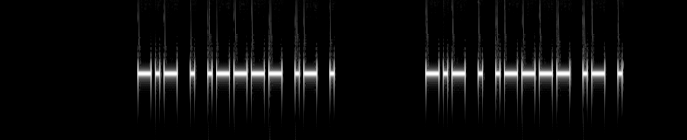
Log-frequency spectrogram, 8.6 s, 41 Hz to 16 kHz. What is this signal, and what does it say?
Morse code, heard as a keyed tone, about 22 wpm, 700 Hz. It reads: KE1AE KE1AE
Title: USA Call Signs - 5 Characters - Repeated 2x - 22wpm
